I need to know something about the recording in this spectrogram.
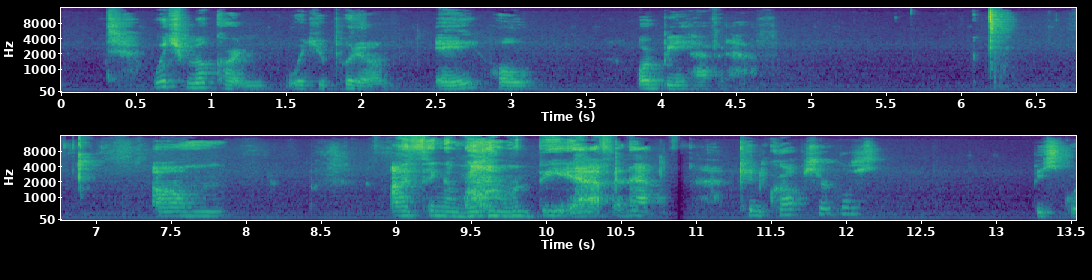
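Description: A young woman reads out questions with animation, close by.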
